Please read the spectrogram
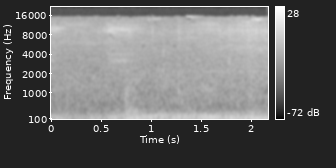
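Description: Street traffic: a car engine running nearby, a low hum that grows louder from about a second in.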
